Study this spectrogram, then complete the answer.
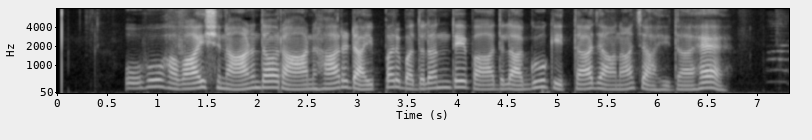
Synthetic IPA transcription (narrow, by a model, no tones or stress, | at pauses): ʊɦoːɦəʋaːɪʃnaːnd̪ɔːɾaːnɦaɾɖaːiːpəɾbəd̪lənd̪eːbaːd̪laːɡuːkiːt̪aːd͡ʒaːnaːt͡ʃaːɦiːd̪aːɦɛː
